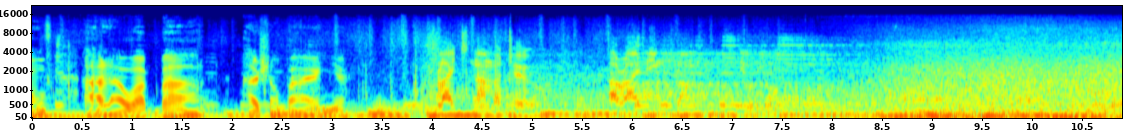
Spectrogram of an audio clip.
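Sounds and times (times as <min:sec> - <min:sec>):
speech: 0:00.0 - 0:05.2, 0:05.8 - 0:06.9
car engines and road noise of arriving Rolls-Royce and Mercedes sedan: 0:03.0 - 0:10.8.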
